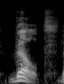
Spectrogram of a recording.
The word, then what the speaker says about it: Veidt: Veidt.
